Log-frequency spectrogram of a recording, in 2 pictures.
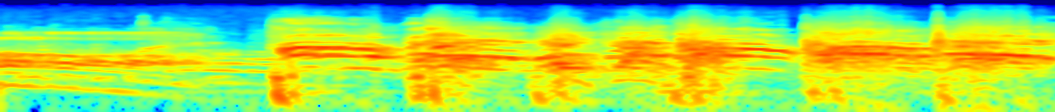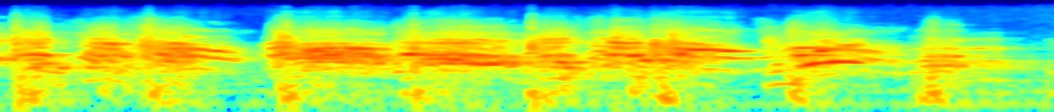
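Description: A group of people laugh and cheer.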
